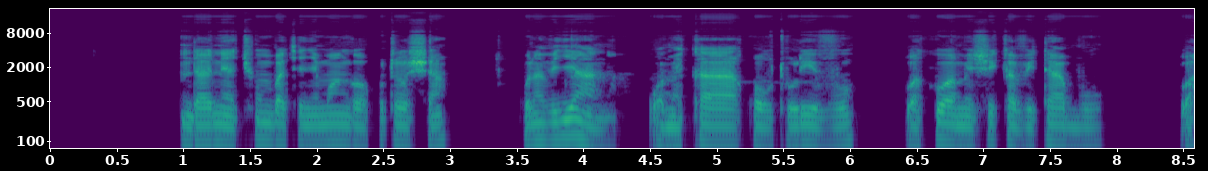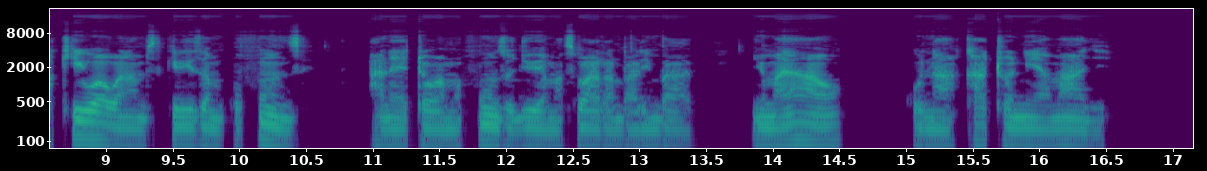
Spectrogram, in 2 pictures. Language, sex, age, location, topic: Swahili, male, 25-35, Dar es Salaam, education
